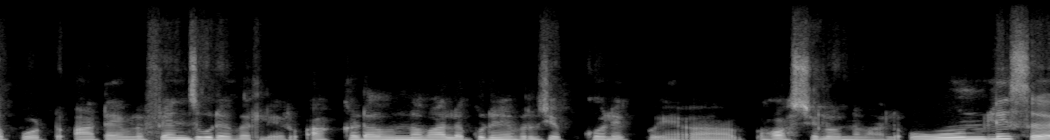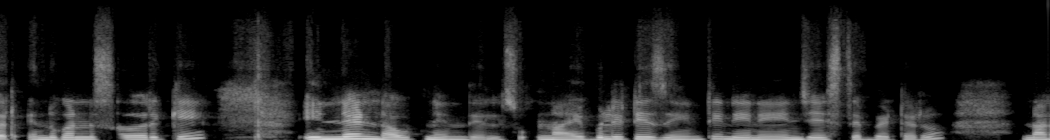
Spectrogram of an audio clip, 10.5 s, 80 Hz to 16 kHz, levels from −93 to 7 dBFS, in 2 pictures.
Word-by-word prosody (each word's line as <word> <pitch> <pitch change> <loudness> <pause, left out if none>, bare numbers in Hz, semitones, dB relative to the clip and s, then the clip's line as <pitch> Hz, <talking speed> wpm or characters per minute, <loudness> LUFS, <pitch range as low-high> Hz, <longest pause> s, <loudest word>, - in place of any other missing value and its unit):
Support. 160 -5 -5
ఆ - - -1
టైమ్‌లో. 160 +1 -3
Friends 200 +2 +3
గూడా 200 -4 +2
ఎవరు 155 -1 -7
లేరు. - - -10
అక్కడ 195 +1 -4
ఉన్న 185 +1 +2
వాళ్ళకి 190 -1 0
కూడా 210 -2 +1
నేనెవరికి 170 -1 -4
జెప్పుకోలేకపోయా 165 0 -7
ఆహ్, 80 0 -6 0.2
హాస్టల్లో 170 0 0
ఉన్నవాళ్ళు. 150 -1 -8 0.2
Only 230 +5 +5
sir. 190 - +4
ఎందుకంటే 215 +2 +1
సార్‌కి 210 +6 -1 0.6
ఇన్ 220 +1 +9
అండ్ 235 -5 +6
ఔట్ 200 0 -5
నేను 165 -3 0
దెలుసు. 145 +1 -8 0.2
నా 185 - +2
ఎబిలిటీస్ 235 0 +1
ఏంటి? 175 +8 -5
నేను 190 -2 0
ఏం 195 +2 +1
చేస్తే 195 0 -3
బెటర్? 165 +5 -6 0.5
నా 190 - +3
190 Hz, 190 wpm, -24 LUFS, 165-210 Hz, 0.6 s, ఇన్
